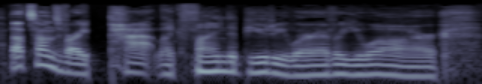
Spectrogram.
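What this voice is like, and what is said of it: Put-on American accent. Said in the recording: “that was an American accent ... Let me do my American accent.”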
